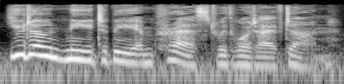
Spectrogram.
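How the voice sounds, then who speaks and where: Cool defiant spy commander in a video game, slightly low voice, firm and controlled. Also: female voice, very animated, normal speed, dark tone, slight background noise. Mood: cool defiance. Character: defiant, cool-headed female agent and commander. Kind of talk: dramatic video game voice acting.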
